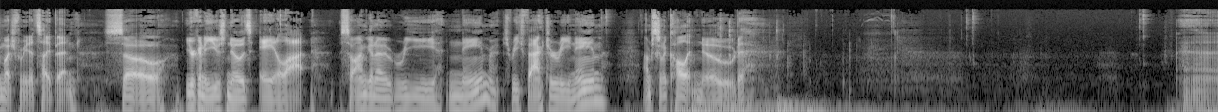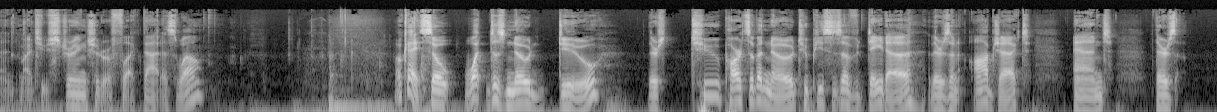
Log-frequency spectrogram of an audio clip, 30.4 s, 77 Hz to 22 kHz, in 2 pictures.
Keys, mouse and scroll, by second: 19.4 ctrl+s.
